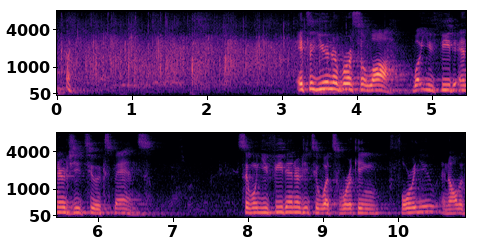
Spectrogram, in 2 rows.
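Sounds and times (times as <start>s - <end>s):
audience clapping: 0.0s - 4.2s
speech: 3.2s - 6.8s, 7.9s - 10.8s.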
